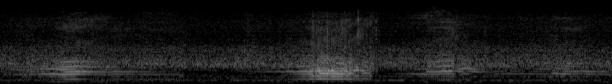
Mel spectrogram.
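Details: Honey bees swarming around beehives, a steady layered drone of many wingbeats with harmonic hum, swelling louder as individual bees pass close near the one- and three-second marks.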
